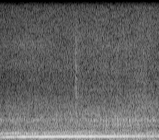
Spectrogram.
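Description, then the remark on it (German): The loud engine of a large white vehicle drones steadily throughout, its pitch creeping slightly upward as it drives past, with a constant rumble underneath and no voices. “Herrgott, nochmal, muss der jetzt hier langfahren? Muss der so laut sein dabei?”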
